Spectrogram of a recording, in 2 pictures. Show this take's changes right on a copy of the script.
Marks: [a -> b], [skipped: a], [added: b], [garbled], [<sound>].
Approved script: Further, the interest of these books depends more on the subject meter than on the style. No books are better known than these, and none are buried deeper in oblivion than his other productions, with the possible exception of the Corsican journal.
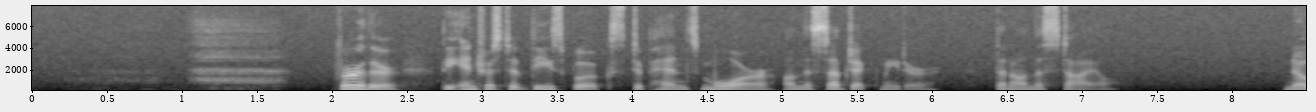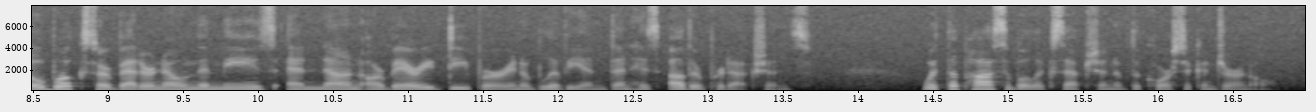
[sigh] Further, the interest of these books depends more on the subject meter than on the style. No books are better known than these, and none are buried deeper in oblivion than his other productions, with the possible exception of the Corsican journal.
